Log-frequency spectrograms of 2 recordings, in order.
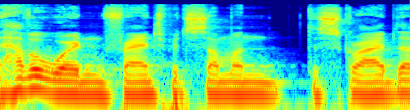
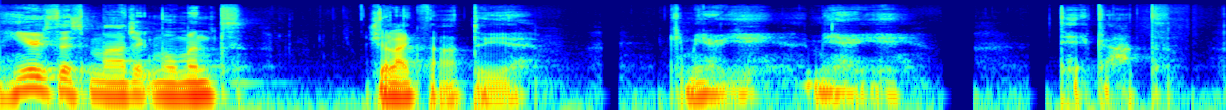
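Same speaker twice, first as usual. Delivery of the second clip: put-on whisper, quieter; 5 dB quieter than usual. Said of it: "she's whispering it, saying".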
